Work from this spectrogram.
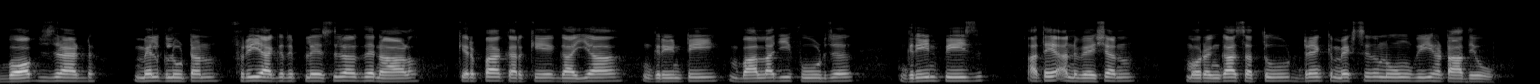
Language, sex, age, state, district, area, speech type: Punjabi, male, 30-45, Punjab, Mohali, rural, read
